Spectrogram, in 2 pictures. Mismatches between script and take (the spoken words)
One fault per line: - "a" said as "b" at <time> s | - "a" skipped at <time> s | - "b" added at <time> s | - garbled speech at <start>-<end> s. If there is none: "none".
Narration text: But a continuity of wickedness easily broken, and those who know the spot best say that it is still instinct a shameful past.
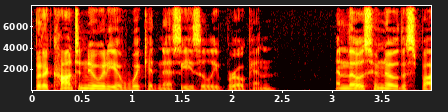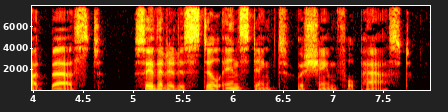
none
